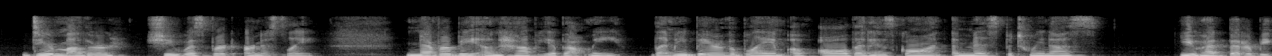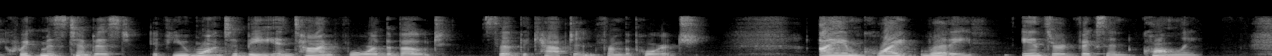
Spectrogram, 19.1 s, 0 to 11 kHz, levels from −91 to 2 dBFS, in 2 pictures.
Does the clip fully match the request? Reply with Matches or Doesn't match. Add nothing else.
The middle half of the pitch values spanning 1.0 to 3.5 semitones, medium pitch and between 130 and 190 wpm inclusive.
Doesn't match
